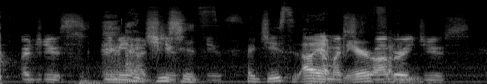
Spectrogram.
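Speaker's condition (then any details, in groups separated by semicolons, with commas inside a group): No condition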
